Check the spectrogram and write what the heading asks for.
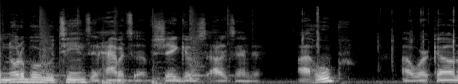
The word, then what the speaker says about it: Shai Gilgeous-Alexander: Well, Shai Gilgeous-Alexander. I know some people say Shai. It's definitely Shai. The confusing part is probably the Gilgeous, so it's Gilgeous.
